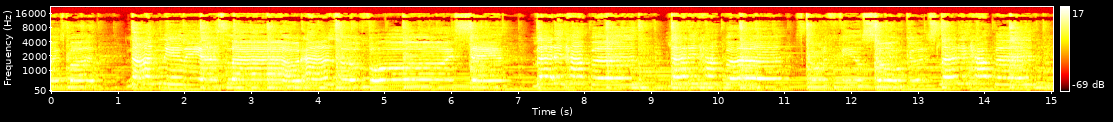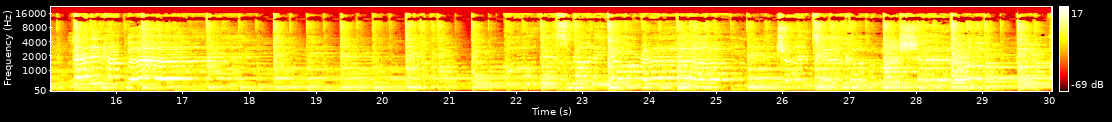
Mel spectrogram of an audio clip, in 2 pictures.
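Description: A man singing while strumming a steel-string acoustic guitar. The bass notes thin out about two-thirds of the way through as the strumming lightens.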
